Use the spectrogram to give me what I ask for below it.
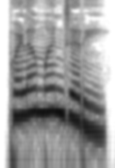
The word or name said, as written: ಪಳಮಂಜರಿ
